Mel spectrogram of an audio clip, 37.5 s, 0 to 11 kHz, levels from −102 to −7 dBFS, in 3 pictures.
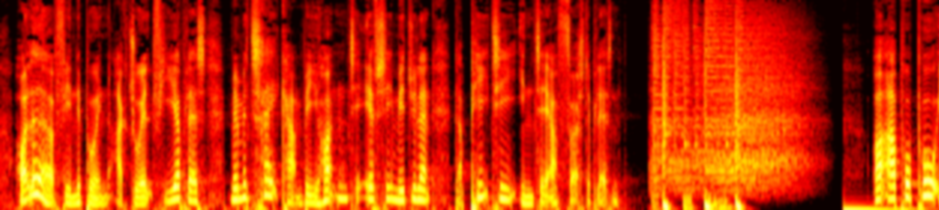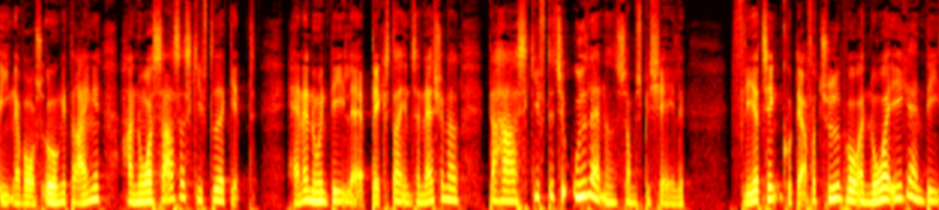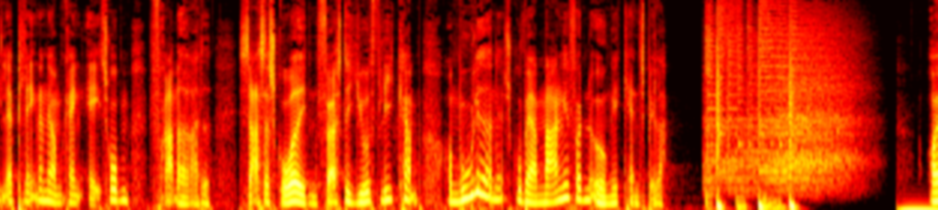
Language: Danish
